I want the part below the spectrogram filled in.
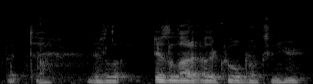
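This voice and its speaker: A fast-talking man in his fifties with a low, slightly mellow voice and little pitch movement chats casually with viewers while showing books from his collection. He rambles, hesitates, and sounds amused and apologetic. Noticeable background noise is present.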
